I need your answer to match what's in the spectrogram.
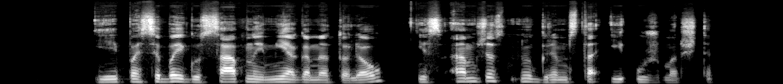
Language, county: Lithuanian, Šiauliai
